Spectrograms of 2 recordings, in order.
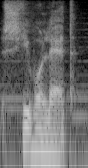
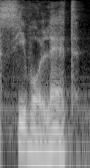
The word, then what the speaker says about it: Shibolet: le pedían que pronunciara la palabra Shibolet. Si era de Efraín, diría Sibolet, porque a la gente de Efraín le cuesta pronunciar bien esa palabra.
